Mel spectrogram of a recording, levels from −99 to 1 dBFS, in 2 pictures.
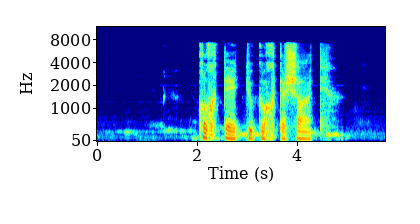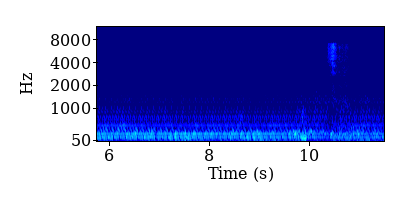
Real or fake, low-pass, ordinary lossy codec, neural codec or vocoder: fake; 7.2 kHz; AAC, 64 kbps; codec, 16 kHz, 2 kbps, FunCodec, trained on LibriTTS, 25 frames a second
